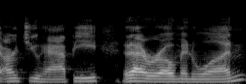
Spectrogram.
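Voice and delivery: ordinary talk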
